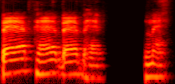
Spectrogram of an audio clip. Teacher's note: ओष्ठ ओष्ठ या होठ यानी ऐसे वर्ण जिनका उच्चारण हमारा होठों की सहायता से होता है या ओष्ठ से होता है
